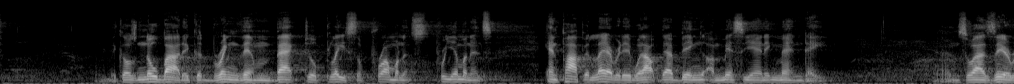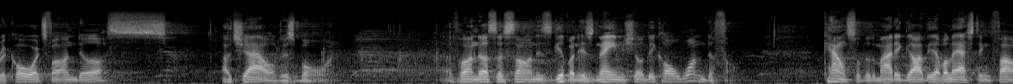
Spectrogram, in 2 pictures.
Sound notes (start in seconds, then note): 8.5 loud crowd agreement; 12.8 loud applause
